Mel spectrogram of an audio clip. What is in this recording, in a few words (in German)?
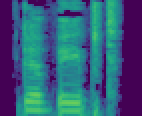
"gebebt", German; adjectives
